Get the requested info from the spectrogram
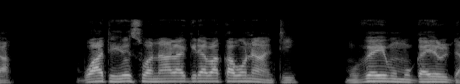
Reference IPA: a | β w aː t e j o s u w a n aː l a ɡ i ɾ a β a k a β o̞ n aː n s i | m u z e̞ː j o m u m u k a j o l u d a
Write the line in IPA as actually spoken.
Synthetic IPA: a | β w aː t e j o s u w a n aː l a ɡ i ɾ a β a k a β o̞ n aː n t i | m u v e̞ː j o m u m u ɡ a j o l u d a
